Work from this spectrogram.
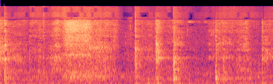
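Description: A spoon stirs and scrapes thickening sauce for mitarashi dango in a pan, first with a long rub and then with several quick, close scrapes in a rhythm.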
